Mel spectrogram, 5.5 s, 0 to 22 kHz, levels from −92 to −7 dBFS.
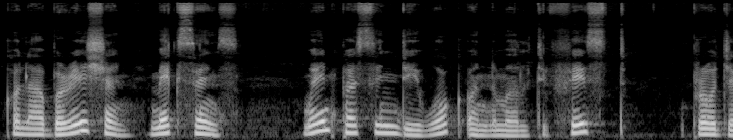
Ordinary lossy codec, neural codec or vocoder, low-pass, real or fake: none; vocoder, 48 kHz, 128 mel bands, Vocos; none; fake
